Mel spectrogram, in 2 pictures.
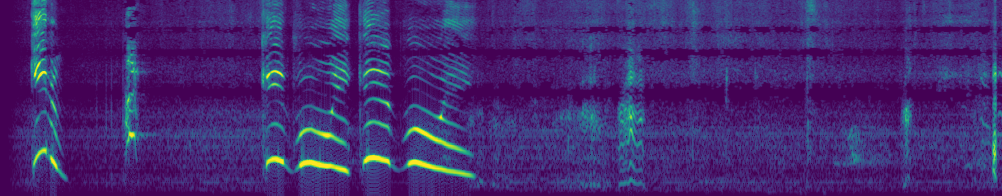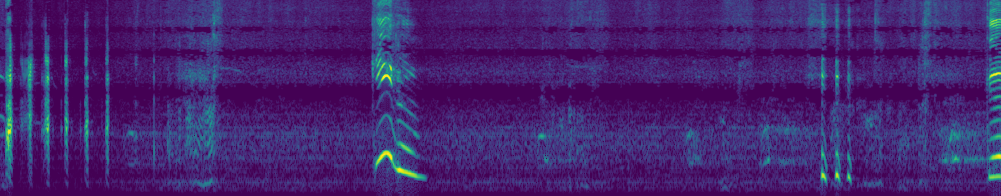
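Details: Eight-week-old Great Pyrenees puppy being accepted into the pack: a few high whines and yelps with sliding, bending pitch, quick clicking bursts near the middle, and a Spanish-speaking voice heard in the background.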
